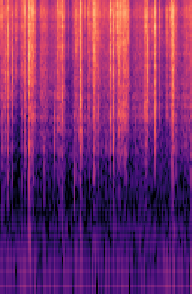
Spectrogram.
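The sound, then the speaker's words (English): A birthday card is opened with many quick, crisp paper rustles and small tearing crackles in an uneven rhythm. The sounds are quiet, with no talking. “Okay, I'm opening my birthday card that has my name on it.”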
